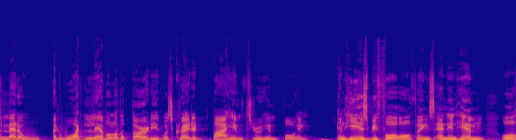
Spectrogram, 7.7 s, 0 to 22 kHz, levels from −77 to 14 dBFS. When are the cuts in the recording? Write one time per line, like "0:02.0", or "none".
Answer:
0:03.1
0:05.0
